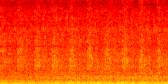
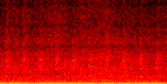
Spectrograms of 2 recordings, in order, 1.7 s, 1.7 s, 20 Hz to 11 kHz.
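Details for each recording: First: 1996 GMC 1500 V8, barely run since 2016, idling after start: light fast ticking over an uneven idle, owner thinks the tick got a little worse; smoking slightly, tick cause unknown. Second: 1996 GMC truck that had sat unused, mostly since 2016: steady, even low rumble with no knocks or misses; normal healthy idle, though it later starts to overheat.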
